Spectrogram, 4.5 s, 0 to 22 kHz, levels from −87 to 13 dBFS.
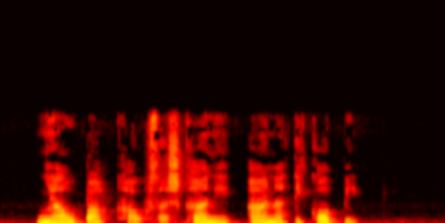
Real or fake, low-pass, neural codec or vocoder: real; 10.8 kHz; none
